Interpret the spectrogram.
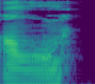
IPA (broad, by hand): ŋ͡m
